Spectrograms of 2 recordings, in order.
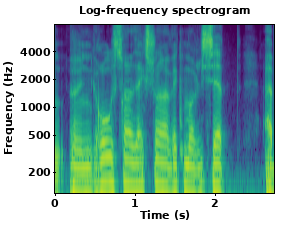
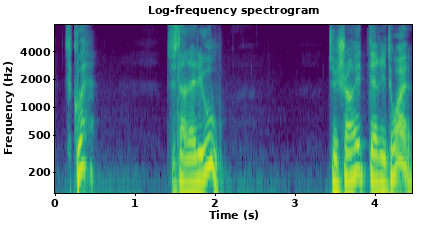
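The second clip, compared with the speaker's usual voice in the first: higher-pitched, incredulous questions; taken aback; 5 semitones higher, faster than usual. Retold or imitated. General manager to departing scout, taken aback. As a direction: question it in rising disbelief. Boss reacts to his wish to leave.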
